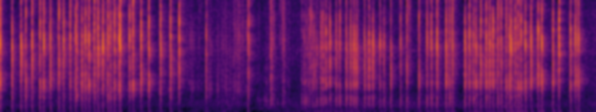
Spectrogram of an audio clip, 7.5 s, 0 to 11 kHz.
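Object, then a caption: Paper sticky note pad. A small yellow pad of paper sticky notes is held in both hands while the fingertips bend and flip through the stack of sheets. The result is a bright, dry riffling like shuffled cards: about 36 quick paper flicks come in two fast bursts with a quieter pause between them.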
